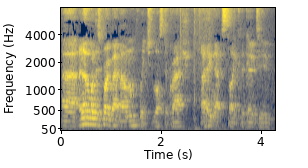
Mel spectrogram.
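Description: A man's voice: medium pitch, brisk, fairly bright tone, a little hiss or hum. A man hosting a casual film chat and giving firm opinions. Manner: leads the questions, opinionated. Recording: echoey room, distant mic.

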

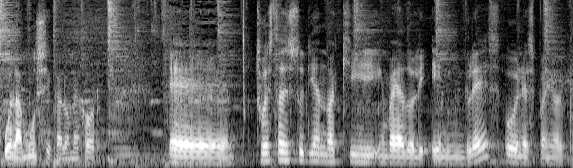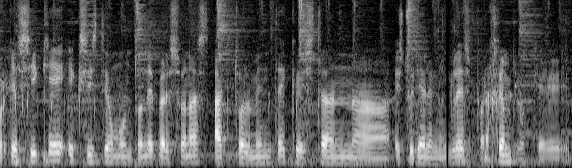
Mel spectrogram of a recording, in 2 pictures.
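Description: A man's voice: medium pitch, steady tone, moderate pace, warm tone, faint music behind. A man hosting a casual podcast, talking with lots of enthusiasm and easy swearing. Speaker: podcast host. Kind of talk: casual chat.

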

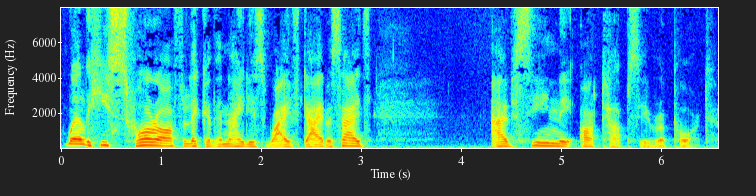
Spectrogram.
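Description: An actor playing a shrewd, insistent professor turned amateur sleuth in a radio drama, speaking emphatically and persuasively. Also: male voice, mid-range voice, very animated, unhurried. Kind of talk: British radio drama acting.

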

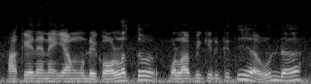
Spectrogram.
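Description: A man's voice: medium pitch, brisk, muffled recording, noisy background. A man with a Betawi accent, chatting casually as a guest and amateur teacher, joking and rambling in slang. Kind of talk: casual chat.

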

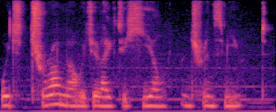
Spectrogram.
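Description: A woman guides a meditation in a soothing, deliberate way, with breathy half-whispered phrases. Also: medium pitch, monotone, darkish tone. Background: meditation music with singing bowl tones.

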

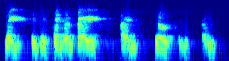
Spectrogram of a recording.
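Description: A man's voice: mid-range voice, level tone, husky. A man joins an interview as a guest over a tinny, phone-like line. He rambles through his stories and often stops and restarts. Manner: rambling storyteller, halting. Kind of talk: casual interview chat.

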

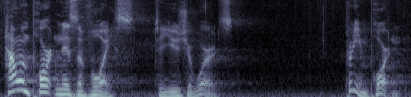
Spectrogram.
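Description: A young man with a deep voice delivers a sermon in a relaxed, conversational tone, poking fun at himself. His pitch moves a lot from line to line. The sound carries the long reverb of a large hall. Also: moderate pace, breathy edge. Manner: lively, conversational, self-deprecating storytelling. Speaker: pastor.

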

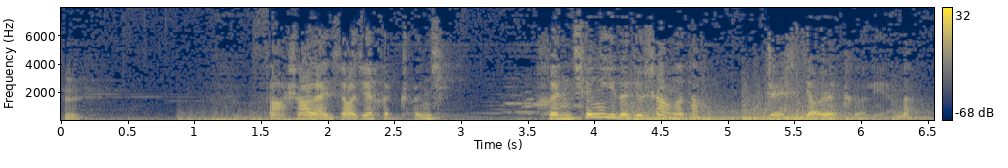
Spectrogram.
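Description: A man acting in a radio drama as an excitable, easily exasperated sidekick, huffy and full of exclamations. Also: medium pitch, moderate pace, over music, lightly acted. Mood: intrigued.

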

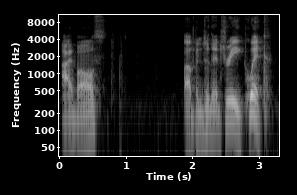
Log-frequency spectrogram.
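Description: A man's voice: lowish voice, sing-song, slow pace. A man voicing a boastful, foolish man from a folktale who turns whiny and pleading.

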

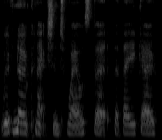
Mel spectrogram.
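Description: A woman's voice: on the low side, steady tone, brisk, vocal fry, darkish tone, husky. A young woman from Cornwall, a podcast guest talking casually and laughing often as she chats. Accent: English. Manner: chatty, laughs often, self-deprecating. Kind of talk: casual interview chat.

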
